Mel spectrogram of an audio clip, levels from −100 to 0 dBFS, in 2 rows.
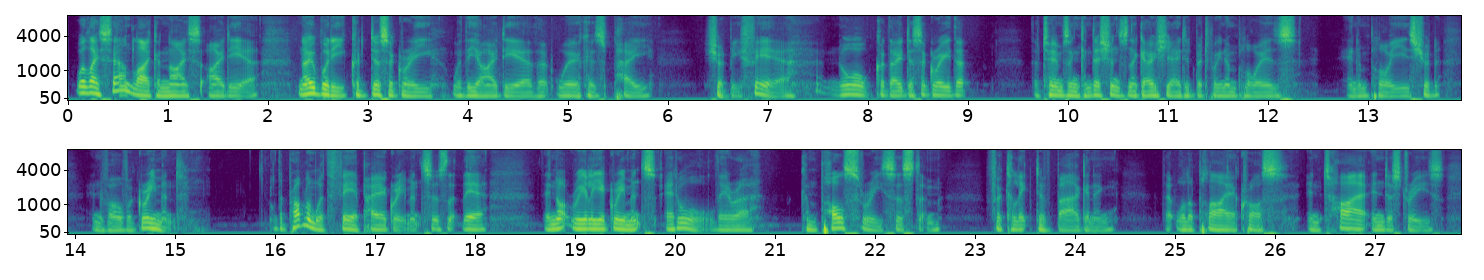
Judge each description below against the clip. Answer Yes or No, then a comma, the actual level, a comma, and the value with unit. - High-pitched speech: No, low, 110 Hz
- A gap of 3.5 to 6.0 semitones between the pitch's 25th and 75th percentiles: No, average, 3.1 semitones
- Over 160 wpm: No, average, 140 wpm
